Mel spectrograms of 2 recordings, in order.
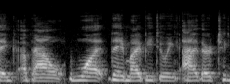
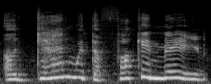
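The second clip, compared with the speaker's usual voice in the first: acted exasperation, higher-pitched; frustrated; 5 semitones higher than usual. Countess fed up at hearing about the maid, mock frustrated. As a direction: quote it as if fed up with the subject. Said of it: "I'm frustrated".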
